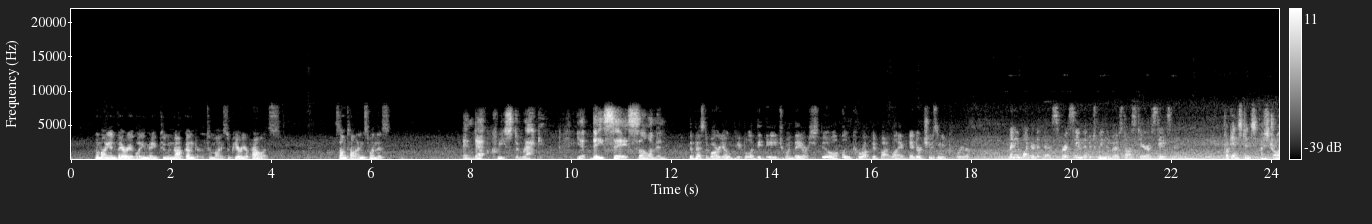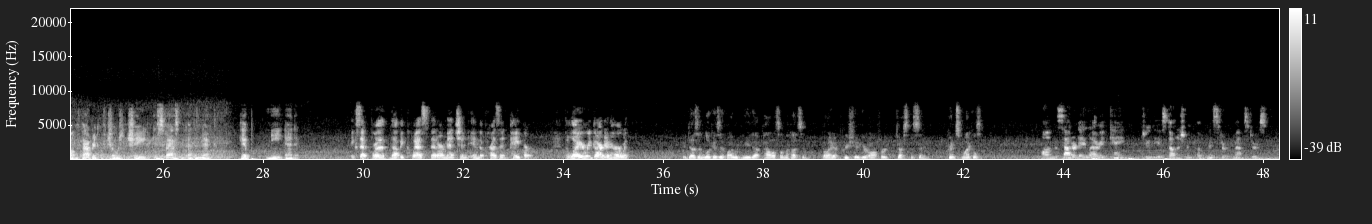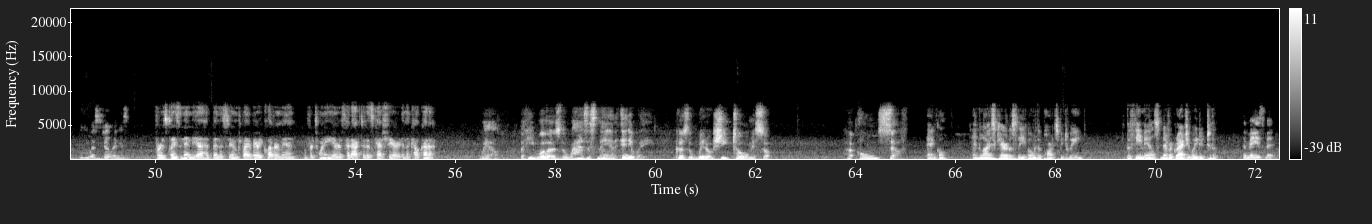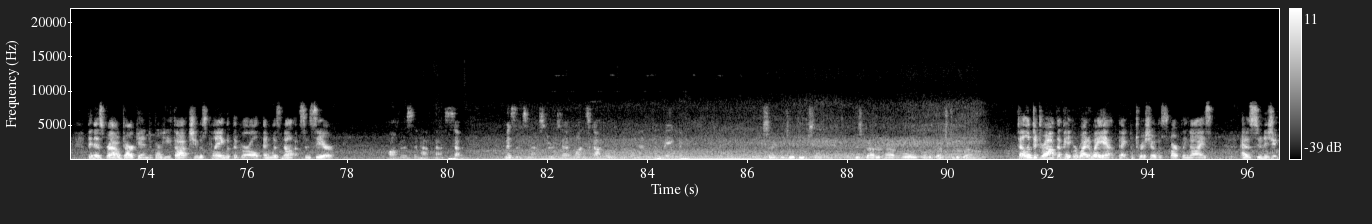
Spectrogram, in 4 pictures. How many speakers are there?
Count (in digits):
9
